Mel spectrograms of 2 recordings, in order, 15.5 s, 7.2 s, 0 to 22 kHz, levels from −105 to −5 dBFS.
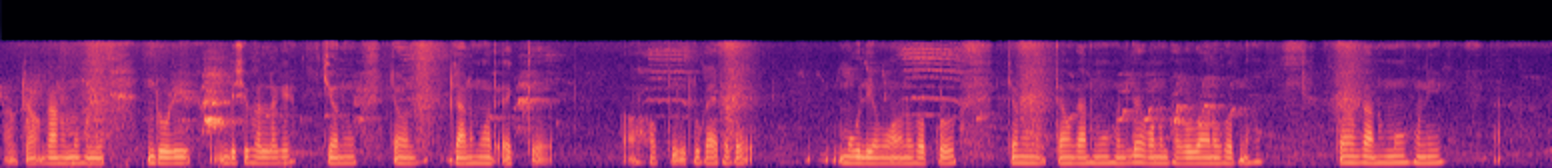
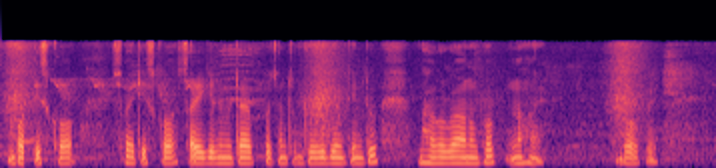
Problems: constant background noise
